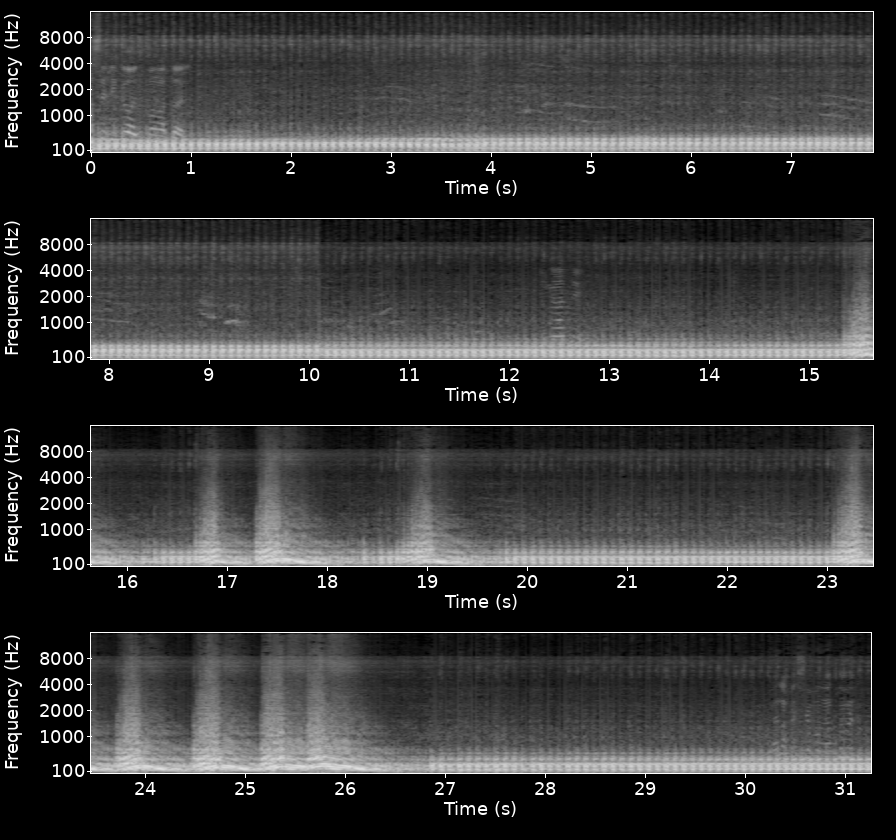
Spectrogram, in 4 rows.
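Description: Yamaha R3's parallel-twin engine with a short replica Yoshimura Alpha slip-on exhaust, idling steadily. About halfway through it is blipped three times, and then revved in a quick run of four blips, with a somewhat ripping exhaust note.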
